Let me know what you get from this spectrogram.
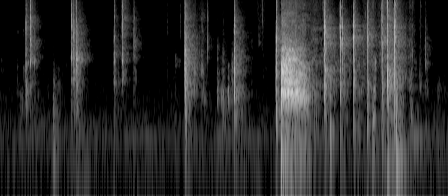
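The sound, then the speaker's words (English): A person chewing food: moist, clicky chewing in an irregular rhythm, a dozen or so soft smacks with a louder crunchy burst midway, then a quick run of sharper clicks. No voices. “Yeah, you can hear the chewing.”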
